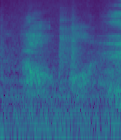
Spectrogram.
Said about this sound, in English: Jeez, keep yawning. I'm putting myself to sleep.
